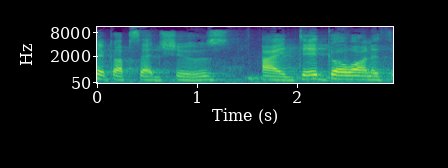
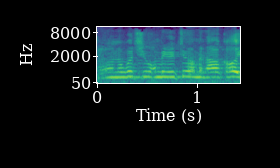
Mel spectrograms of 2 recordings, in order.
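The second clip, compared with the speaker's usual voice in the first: retold yelling back; 6 semitones higher, 4 dB quieter, much faster than usual. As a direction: replay the outburst high and softer. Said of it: "I'm yelling back".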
